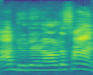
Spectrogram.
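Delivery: normal talking voice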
